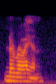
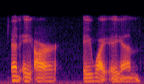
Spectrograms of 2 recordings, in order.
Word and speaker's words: Narayan: Narayan, N R N A R A Y A N, by Nirinjan Kaur.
